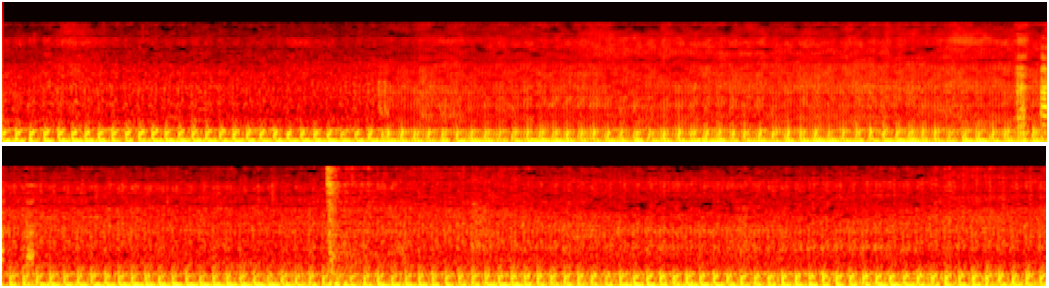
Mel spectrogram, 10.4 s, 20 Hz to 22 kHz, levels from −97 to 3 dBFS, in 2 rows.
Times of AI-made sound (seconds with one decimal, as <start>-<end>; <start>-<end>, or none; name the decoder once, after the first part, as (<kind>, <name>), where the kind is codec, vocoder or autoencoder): 1.9-5.2 (vocoder, Vocos)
